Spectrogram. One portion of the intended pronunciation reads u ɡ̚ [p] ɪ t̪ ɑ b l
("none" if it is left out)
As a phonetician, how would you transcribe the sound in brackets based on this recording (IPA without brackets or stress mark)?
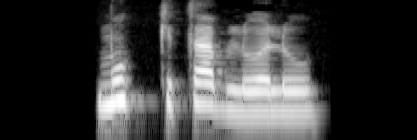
k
